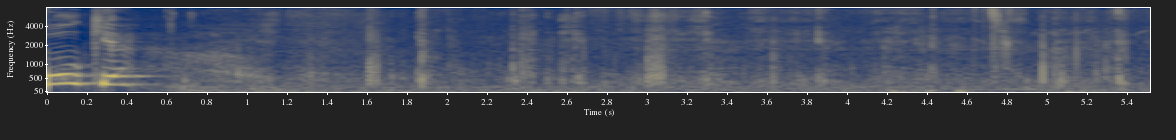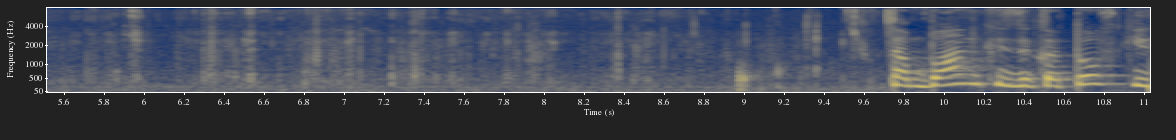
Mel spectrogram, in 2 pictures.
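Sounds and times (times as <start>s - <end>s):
person chewing: 0.6s - 9.8s.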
